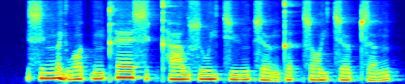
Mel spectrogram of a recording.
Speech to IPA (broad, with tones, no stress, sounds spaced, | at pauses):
s ɪ˨˧ ŋ ɐ˨˩ j w ɔː˨ t̚ ɵ˧ n kʰ ɛː˥ s ɪ˨˥ k̚ t̪ʰ aː˨ w s uː˨˧ j t͡s yː˨˧ ŋ t͡s œː˨˩ ŋ t̪ ɐ˨˥ t̚ s ɔː˨ j t͡s œː˨ p̚ t͡s ɐ˨˥ ŋ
